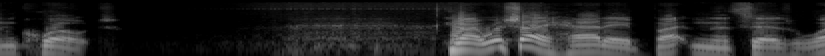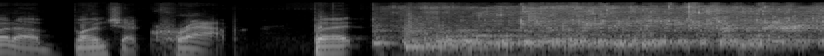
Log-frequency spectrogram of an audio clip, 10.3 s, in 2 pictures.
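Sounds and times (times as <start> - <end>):
speech: 0.0 - 0.8, 2.8 - 8.3
toilet flush sound effect: 7.5 - 10.3.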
